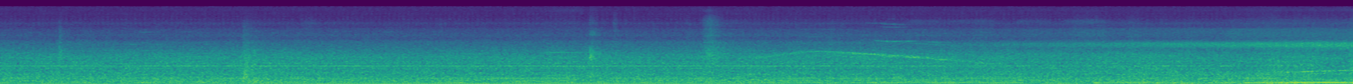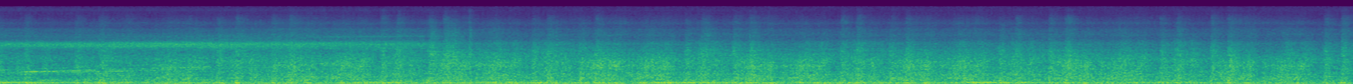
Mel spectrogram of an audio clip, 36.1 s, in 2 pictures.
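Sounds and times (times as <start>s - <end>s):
train rumbling from inside: 0.0s - 36.0s
rising whine: 10.6s - 24.0s.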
